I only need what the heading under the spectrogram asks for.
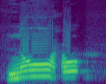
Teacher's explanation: نوحو مت کیجیے گا، ہا کو بالکل بھی نہیں کھینچنا ہے، ہا کے اوپر پیش ہے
